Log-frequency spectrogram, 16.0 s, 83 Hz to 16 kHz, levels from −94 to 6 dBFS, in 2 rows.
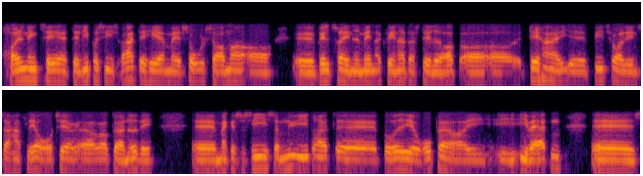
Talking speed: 205 wpm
